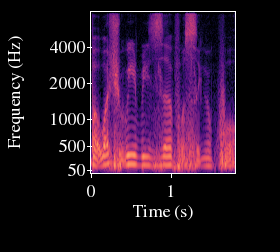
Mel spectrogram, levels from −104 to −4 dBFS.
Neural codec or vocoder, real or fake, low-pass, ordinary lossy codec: none; real; none; none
